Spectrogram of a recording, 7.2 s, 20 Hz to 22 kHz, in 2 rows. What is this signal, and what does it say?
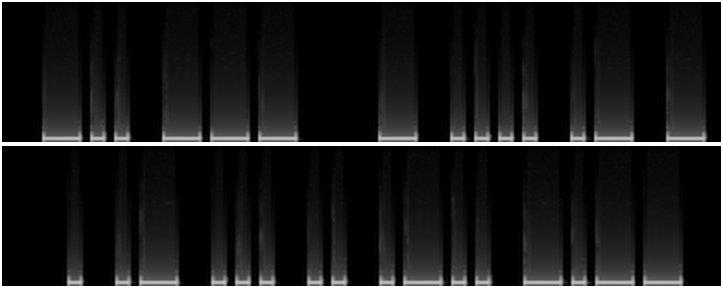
Morse code, heard as a keyed tone, about 20 wpm, 700 Hz. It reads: DO THAT EASILY
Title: Sentences from Top 900 Words 20wpm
